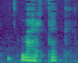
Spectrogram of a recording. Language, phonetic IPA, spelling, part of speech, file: Polish, [ˈbartɛk], Bartek, proper noun, LL-Q809 (pol)-Bartek.wav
